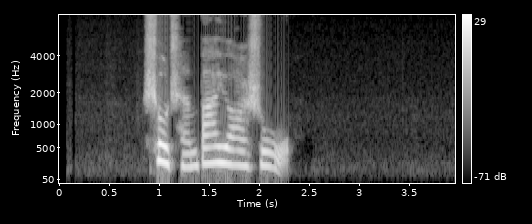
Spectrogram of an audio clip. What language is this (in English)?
Chinese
